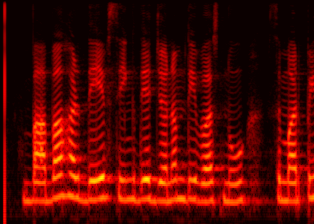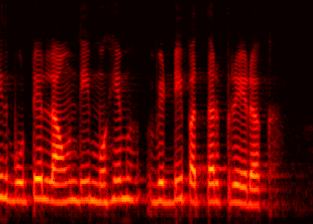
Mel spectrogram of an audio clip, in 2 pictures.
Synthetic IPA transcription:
baːbaːɦəɾd̪eːʋsɪ̃ŋɡd̪eːd͡ʒənəmd̪iʋəsnũːsəməɾpɪt̪̚buːʈeːlaːund̪iːmʊɦɪmʋɪɖːiːpət̪ːəɾpɾeːɾək

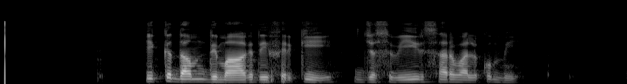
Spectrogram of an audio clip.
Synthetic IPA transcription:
ɪkd̪əmd̪ɪmaːɡd̪iːpʰɪɾkiː | d͡ʒəsʋiːɾsəɾʋəlkʊmːiː

